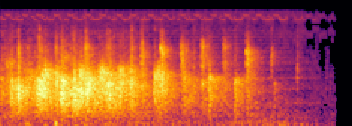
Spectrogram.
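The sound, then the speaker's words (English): An audience claps after a prayer before being seated, a dense patter of many hands clapping at once that stays steady and then gradually thins and fades out over a few seconds. “If you clap your hands, you may be seated.”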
